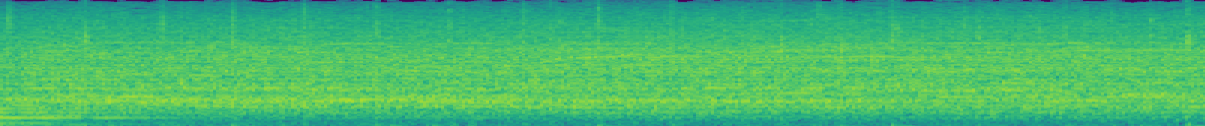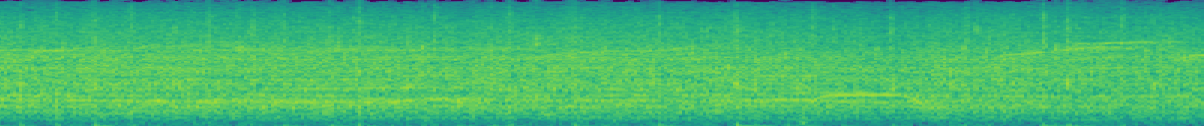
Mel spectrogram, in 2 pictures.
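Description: Audience applause at the end of a live song, steady and sustained.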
